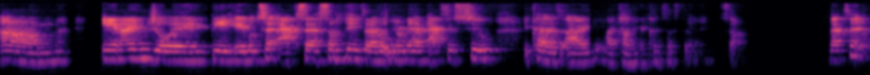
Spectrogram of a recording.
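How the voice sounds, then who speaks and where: A soft-spoken woman talks at a moderate pace and medium pitch. Her intonation is fairly even, but her loudness swings widely. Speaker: teacher, meeting recording secretary. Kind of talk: short self-introduction at a meeting.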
